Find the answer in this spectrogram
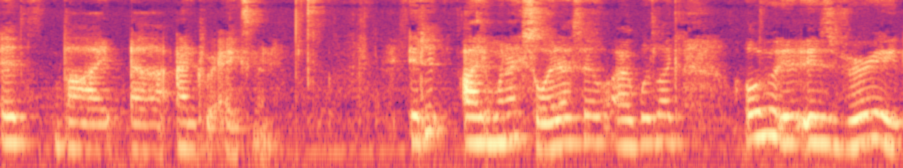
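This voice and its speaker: With long, frequent pauses at a moderate pace, a woman with a fairly high voice keeps a fairly even intonation over noticeable background noise and audible room echo. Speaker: booktuber. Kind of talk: casual monologue to camera. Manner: halting, many fillers.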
